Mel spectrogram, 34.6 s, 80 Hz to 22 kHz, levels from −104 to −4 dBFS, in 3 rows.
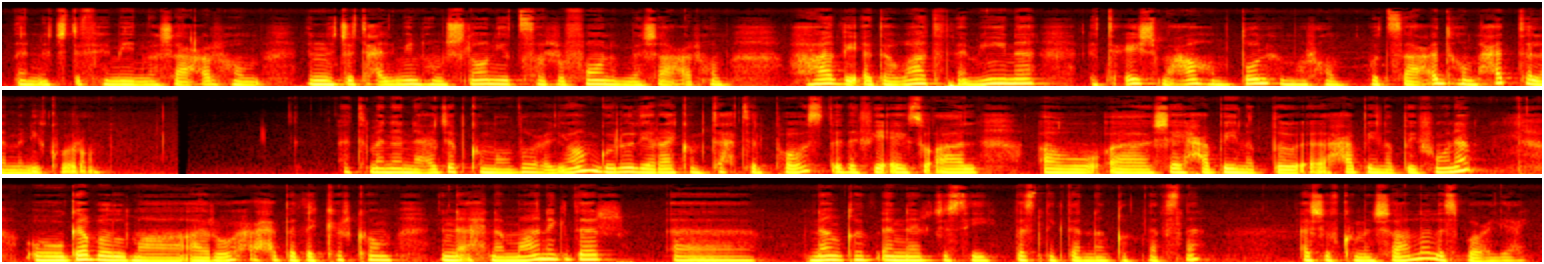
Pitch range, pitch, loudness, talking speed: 155-185 Hz, 170 Hz, -25 LUFS, 105 wpm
